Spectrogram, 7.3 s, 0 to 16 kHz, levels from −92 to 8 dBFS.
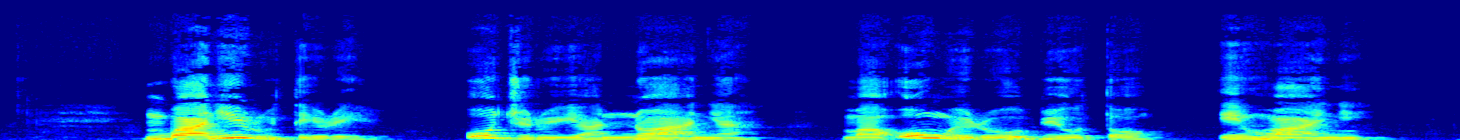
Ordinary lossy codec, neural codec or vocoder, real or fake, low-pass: MP3, 64 kbps; none; real; 14.4 kHz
